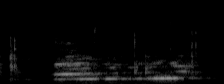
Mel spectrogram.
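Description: Light ticks and clicks of a small plastic food container being picked up and handled, under a faint steady hum in the second half of the moment.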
